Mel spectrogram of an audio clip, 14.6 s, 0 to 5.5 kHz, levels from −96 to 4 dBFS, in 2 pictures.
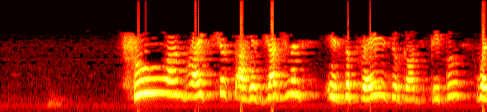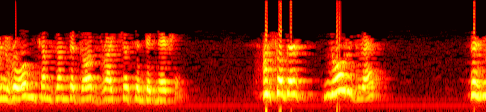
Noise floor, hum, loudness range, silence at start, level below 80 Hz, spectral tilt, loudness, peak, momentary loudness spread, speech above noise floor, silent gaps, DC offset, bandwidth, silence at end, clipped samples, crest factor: -64 dBFS; none; 4 LU; 1.85 s; -56 dBFS; -8.5 dB/octave; -14 LUFS; 0 dBFS; 14 LU; 50 dB; none; under 0.1%; 5.4 kHz; 0 s; 0.3%; 14 dB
